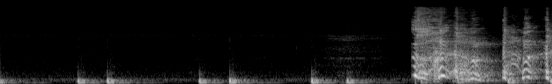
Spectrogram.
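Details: Muffled low coughs in three pairs, then a louder, harsher coughing bout with strained voicing; a cough.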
